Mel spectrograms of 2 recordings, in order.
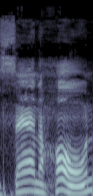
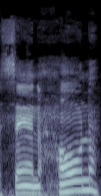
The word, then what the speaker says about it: San Jon: We have ourselves in San Juan, and Juan is spelled J-O-N. So San Juan, New Mexico, the world's largest flip-flop.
